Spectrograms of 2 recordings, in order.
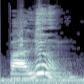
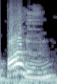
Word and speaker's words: balloon: Or is it balloon? And you can say, okay, well, balloon is not right. Balloon is right. So we know that we're stressing the second syllable.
